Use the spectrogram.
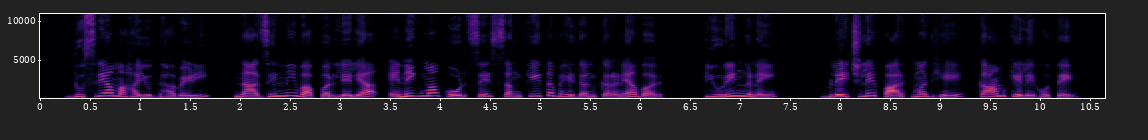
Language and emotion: Marathi, neutral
